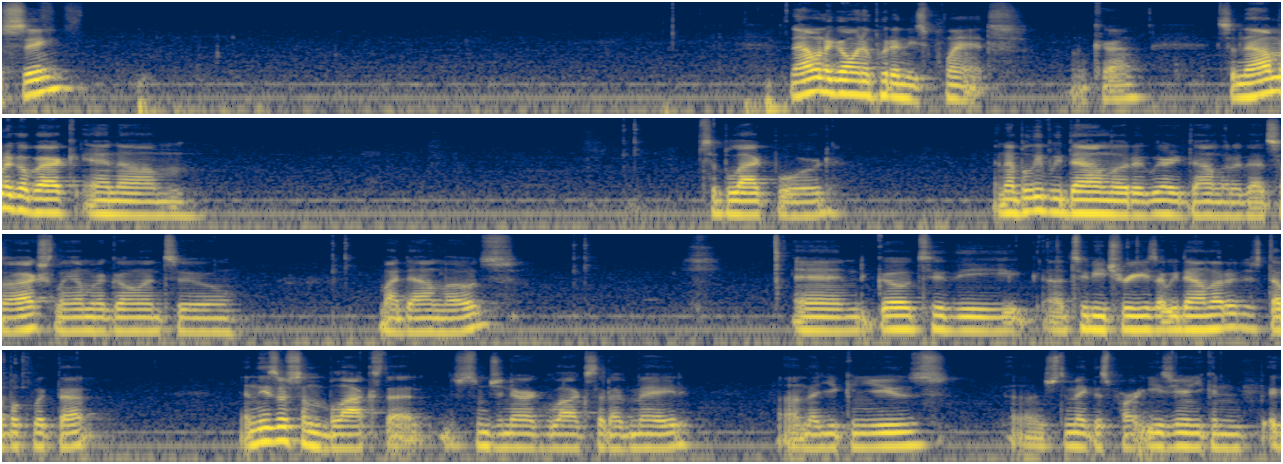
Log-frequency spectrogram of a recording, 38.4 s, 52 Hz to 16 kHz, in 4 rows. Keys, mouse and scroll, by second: 4.7 space.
